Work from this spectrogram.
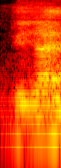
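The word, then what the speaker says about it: resign: रिजाइन, रिजाइन में भी जी silent है, रिजाइन माने इस्तीफा देना। लेकिन रिजाइन तो वर्ब हो गया, रिजाइन माने इस्तीफा देना। लेकिन अगर इसका हम नाउन बनाते हैं रेजिग्नेशन, तो उसमें जी साइलेंट नहीं रहेगा, उसमें जी बोला जाएगा।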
